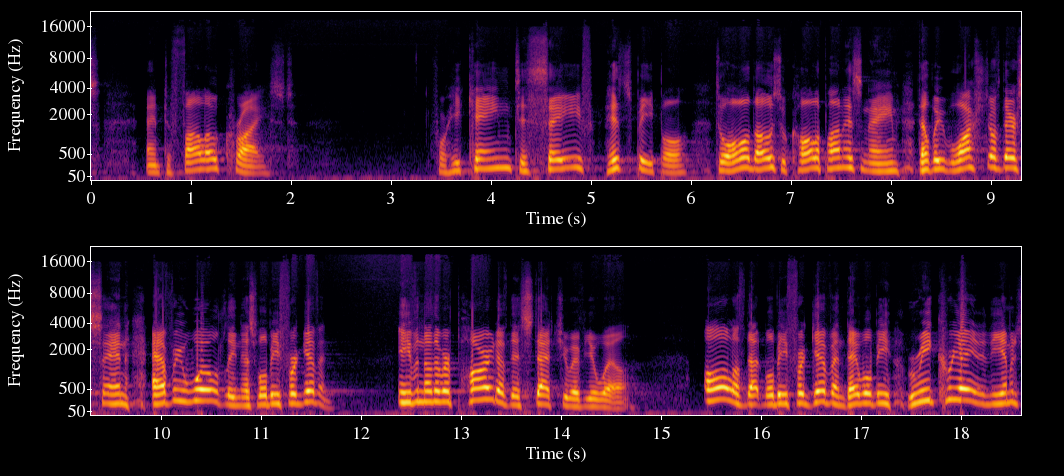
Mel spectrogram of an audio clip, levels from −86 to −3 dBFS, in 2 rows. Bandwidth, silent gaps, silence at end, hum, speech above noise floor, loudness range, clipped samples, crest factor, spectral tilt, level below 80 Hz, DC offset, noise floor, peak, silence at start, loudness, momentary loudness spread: 13.5 kHz; none; 0.05 s; none; 41 dB; 9 LU; under 0.1%; 16 dB; -7 dB/octave; -56 dBFS; under 0.1%; -57 dBFS; -2 dBFS; 0 s; -17 LUFS; 12 LU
